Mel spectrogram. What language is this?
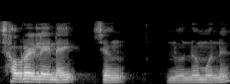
Bodo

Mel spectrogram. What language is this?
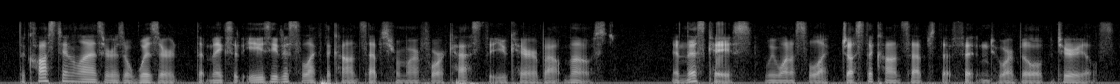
English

